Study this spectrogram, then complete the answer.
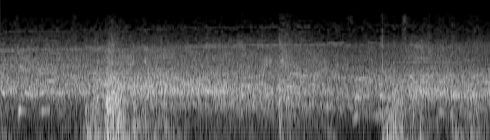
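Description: A heavy body slams onto a wrestling ring mat with a thud.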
